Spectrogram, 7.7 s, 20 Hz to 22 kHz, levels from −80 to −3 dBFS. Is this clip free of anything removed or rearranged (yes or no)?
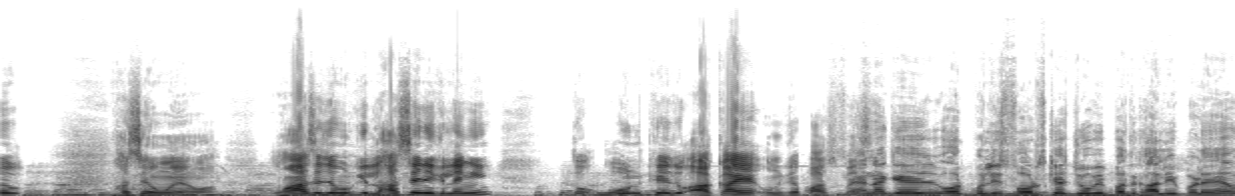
no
